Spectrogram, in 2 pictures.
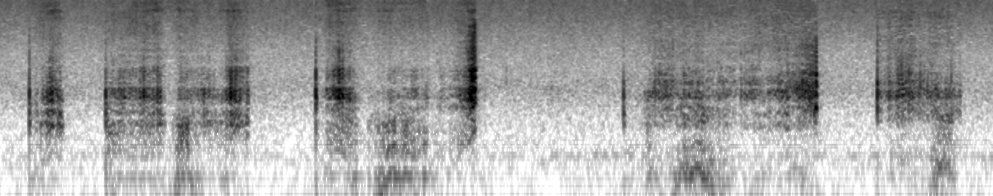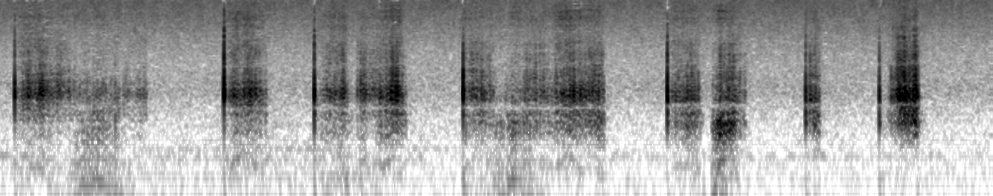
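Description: Long acrylic nails scratch across the laminated cardboard cover of a closed spiral-bound hardcover cookbook. The result is a series of short, dry scratching strokes centered in the midrange, separated by brief quiet pauses.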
